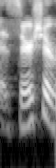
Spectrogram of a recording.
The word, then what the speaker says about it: Saoirse: Saoirse Ronan. – I just wanted to hear you pronounce it. Yeah, Saoirse Ronan.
